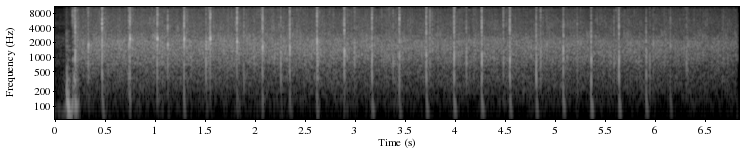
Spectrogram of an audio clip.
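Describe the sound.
Applause fills the hall of the UN Permanent Forum on Indigenous Issues as its chair is elected by acclamation: many hands clapping in a dense, even patter, sharp claps poking through, sustained at a steady level throughout.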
